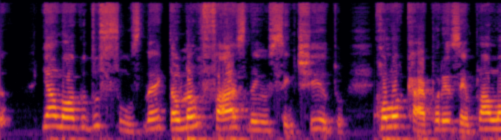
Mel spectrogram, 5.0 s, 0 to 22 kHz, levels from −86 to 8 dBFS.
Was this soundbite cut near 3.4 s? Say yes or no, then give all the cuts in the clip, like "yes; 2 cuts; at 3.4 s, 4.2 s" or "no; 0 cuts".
no; 1 cut; at 1.6 s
